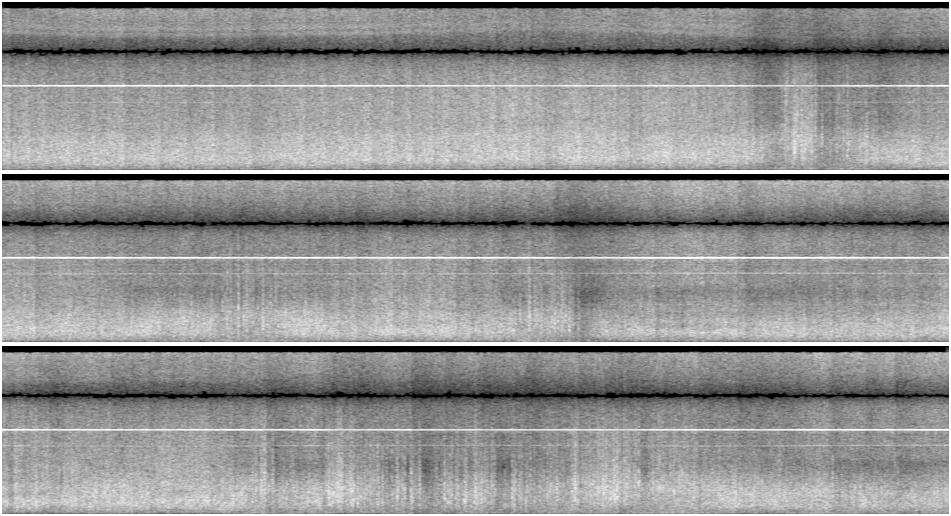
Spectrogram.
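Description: Steady rush of wind and motor noise picked up by the onboard camera of an FPV model aircraft in flight, with a thin high whine beneath it. The rush dips briefly twice.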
